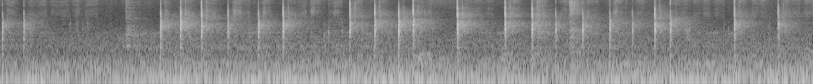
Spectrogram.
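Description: Chalk writing on a blackboard: a quick, irregular run of sharp taps and short scratches, several a second, as letters are written.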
